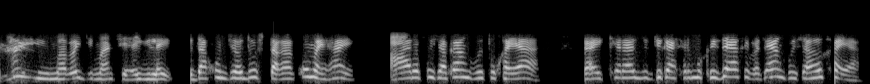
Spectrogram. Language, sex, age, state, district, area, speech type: Bodo, female, 45-60, Assam, Udalguri, rural, conversation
